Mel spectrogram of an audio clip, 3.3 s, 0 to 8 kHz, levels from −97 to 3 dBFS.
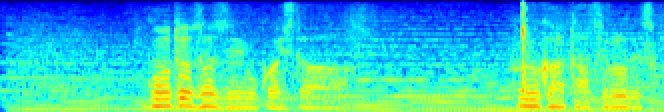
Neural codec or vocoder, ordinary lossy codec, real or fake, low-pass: none; none; real; 7.2 kHz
